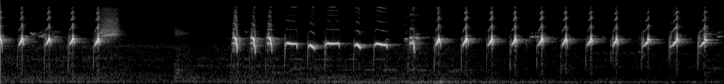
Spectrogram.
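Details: Energetic gropyokan gacor singing from a greater green leafbird (cucak ijo): rapid, steady strings of clipped high notes about four per second, broken by a brief silence and a few longer level whistles.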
